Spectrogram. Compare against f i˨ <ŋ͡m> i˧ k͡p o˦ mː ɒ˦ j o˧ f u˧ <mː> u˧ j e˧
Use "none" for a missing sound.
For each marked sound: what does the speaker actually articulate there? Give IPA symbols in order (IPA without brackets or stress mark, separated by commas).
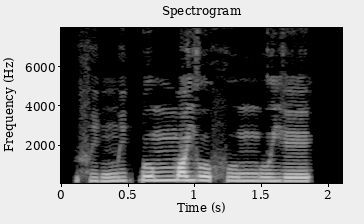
ŋ͡m, m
